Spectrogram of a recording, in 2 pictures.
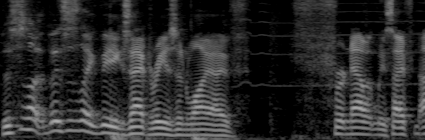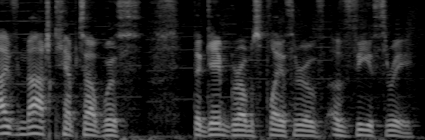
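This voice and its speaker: A man's voice: mid-range voice, expressive, measured pace, soft background music. Rambling casual man commentating a game. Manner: casual, self-deprecating, trailing off, swears. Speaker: let's play host.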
